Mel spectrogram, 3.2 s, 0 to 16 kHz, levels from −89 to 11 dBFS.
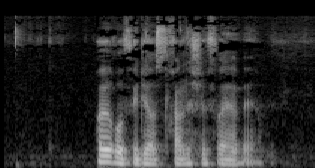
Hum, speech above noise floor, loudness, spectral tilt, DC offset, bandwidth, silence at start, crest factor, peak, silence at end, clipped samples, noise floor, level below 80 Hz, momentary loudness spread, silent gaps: none; 33 dB; -19 LUFS; -4.5 dB/octave; under 0.1%; 11.5 kHz; 0.15 s; 20 dB; -2 dBFS; 0.55 s; under 0.1%; -52 dBFS; -44 dBFS; 17 LU; none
